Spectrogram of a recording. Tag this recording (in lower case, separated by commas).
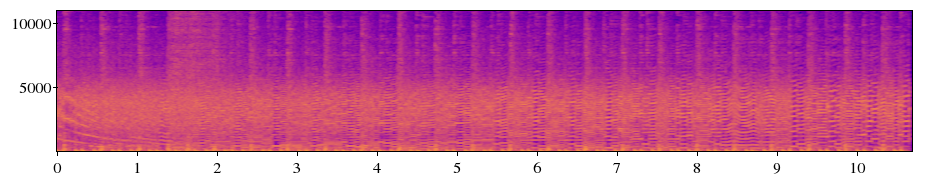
music, musical instrument, plucked string instrument, bass guitar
